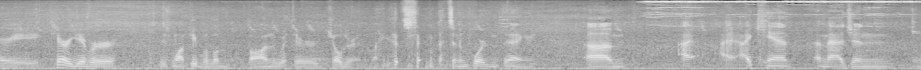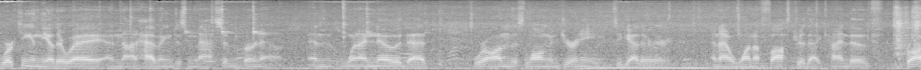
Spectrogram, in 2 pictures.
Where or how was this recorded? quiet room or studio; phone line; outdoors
outdoors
